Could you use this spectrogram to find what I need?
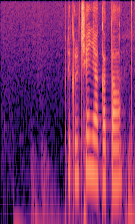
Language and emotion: Russian, neutral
